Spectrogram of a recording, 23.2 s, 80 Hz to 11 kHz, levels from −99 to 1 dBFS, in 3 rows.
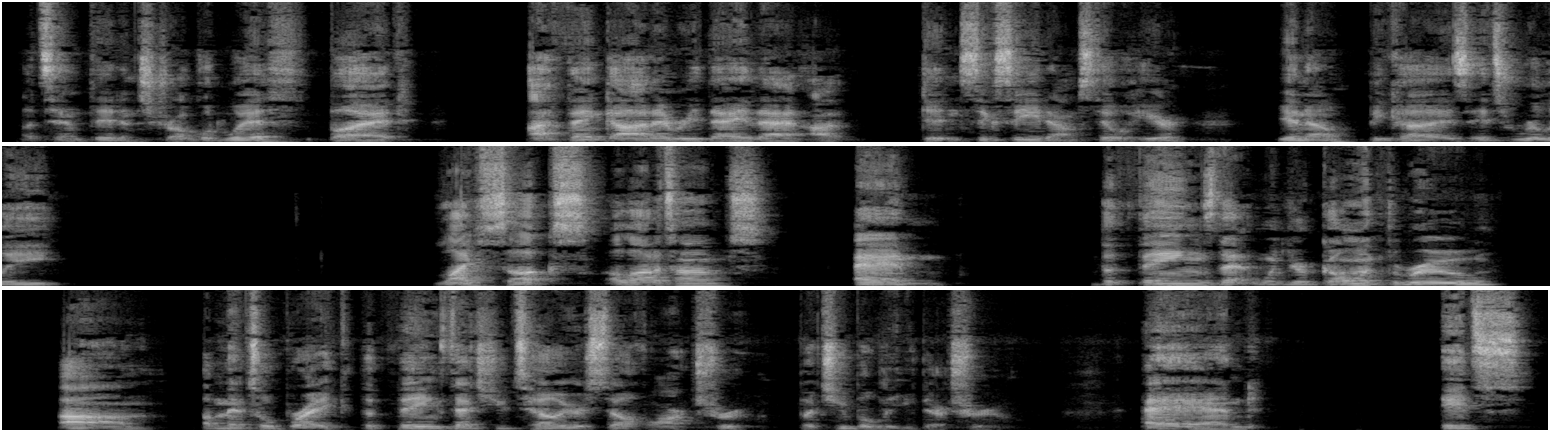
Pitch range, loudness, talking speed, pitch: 110-130 Hz, -28 LUFS, 140 wpm, 115 Hz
